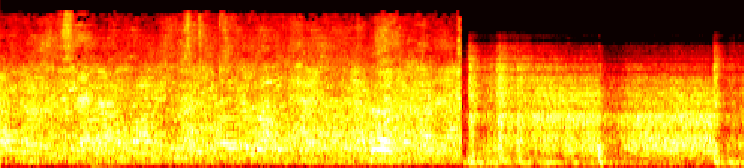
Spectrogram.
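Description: Many voices talking over one another in a dense jumble of overlapping speech, cut off abruptly about four seconds in and replaced by a duller, different sound.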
